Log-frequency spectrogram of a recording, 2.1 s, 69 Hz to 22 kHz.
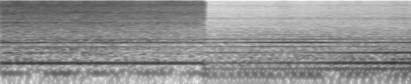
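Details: Premium six-blade grinder, HP motor on household current, rated 20–25 kg per hour, grinding over 2 kg of rice. A steady high motor whir, with the hiss dropping as the load clears; normal grinding.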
